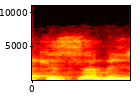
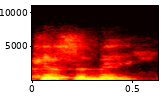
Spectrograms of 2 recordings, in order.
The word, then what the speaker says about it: Kissimmee: Oh yeah, Kissimmee. So why you mama kissing me? But a lot of people do pronounce that kissing me.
